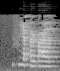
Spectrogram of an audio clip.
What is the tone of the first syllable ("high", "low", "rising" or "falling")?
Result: falling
